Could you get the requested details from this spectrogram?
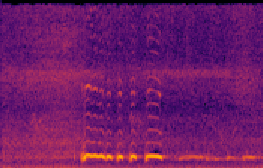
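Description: Zebra dove song: a quick run of four soft, low cooing notes, then a longer, drawn-out coo that trails off, over quiet background.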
